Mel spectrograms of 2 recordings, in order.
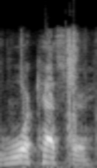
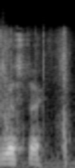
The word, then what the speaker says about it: Worcester: yeah it's crazy it literally like looks like warcaster and it and it's pronounced worcester it's very weird hello it's real sad like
